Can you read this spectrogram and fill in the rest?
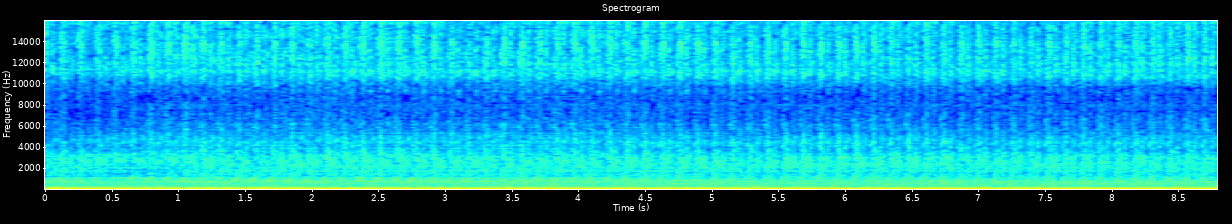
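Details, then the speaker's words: Bitter SC 356, just revived after a no-start, slow fuel pressure build-up: steady idle with a hard, regular knock about four per second; owner concerned, worst case may need to open the engine; cause unknown. "but the guy is running it has a nasty knock that I am concerned about I don't know how concerned I need to be but in worst case I have to open the engine"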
